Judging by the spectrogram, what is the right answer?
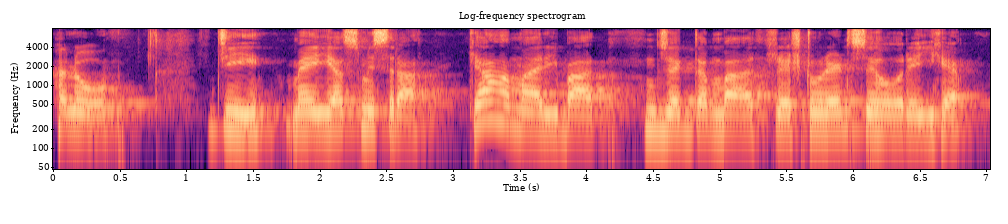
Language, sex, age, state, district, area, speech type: Hindi, male, 30-45, Uttar Pradesh, Sonbhadra, rural, spontaneous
